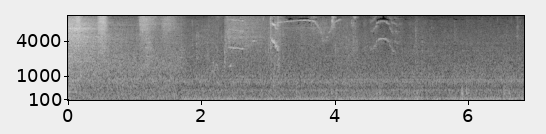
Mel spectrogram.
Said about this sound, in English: The Mid-America's bus comes to a stop in Springfield.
